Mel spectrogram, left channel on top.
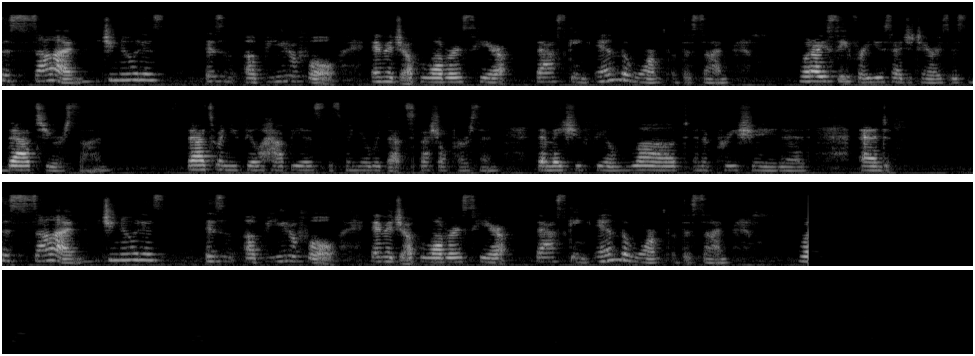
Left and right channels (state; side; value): drops out; right; at 8.1 s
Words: sun, what you notice is a beautiful image of lovers here basking in the warmth of the sun. What I see for you, Sagittarius, is that's your sun. That's when you feel happiest. It's when you're with that special person that makes you feel loved and appreciated. And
